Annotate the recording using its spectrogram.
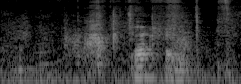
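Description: A man's voice saying a couple of brief words, over quiet room noise with faint handling rustles as the speaker is shifted on its foam packaging.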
